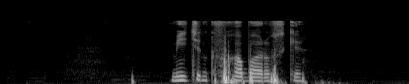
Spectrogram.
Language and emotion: Russian, neutral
